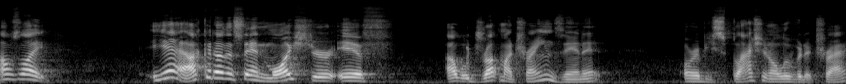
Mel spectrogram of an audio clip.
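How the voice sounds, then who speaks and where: A man with a high-pitched voice speaks in an animated tone at a fairly slow pace, with very wide pitch swings, big swings in loudness and long, frequent pauses. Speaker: model railroad hobbyist streamer. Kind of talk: casual live stream chat.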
